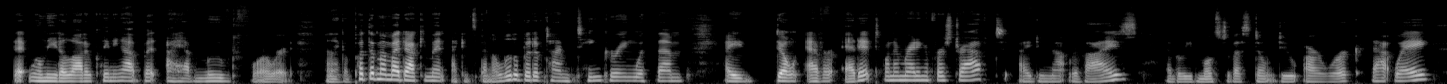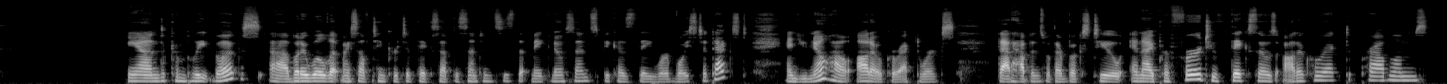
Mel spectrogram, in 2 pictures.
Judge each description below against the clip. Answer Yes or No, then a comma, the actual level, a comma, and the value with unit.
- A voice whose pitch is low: No, medium, 150 Hz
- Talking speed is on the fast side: Yes, fast, 210 wpm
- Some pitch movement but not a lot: Yes, average, 4.9 semitones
